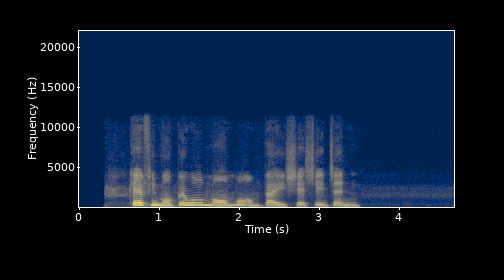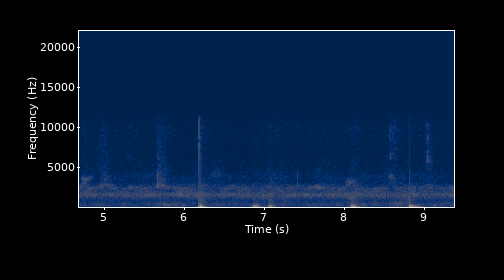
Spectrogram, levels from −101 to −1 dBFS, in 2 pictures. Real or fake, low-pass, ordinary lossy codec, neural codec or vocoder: fake; none; none; codec, 24 kHz, 0.9 kbps, WavTokenizer, small release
